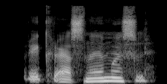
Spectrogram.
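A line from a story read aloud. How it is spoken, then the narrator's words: Quiet mutter. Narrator (Russian): тихо пробормотал Тански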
